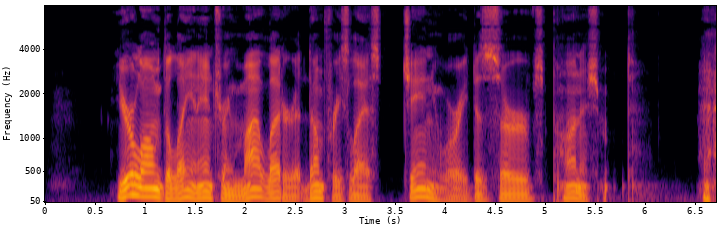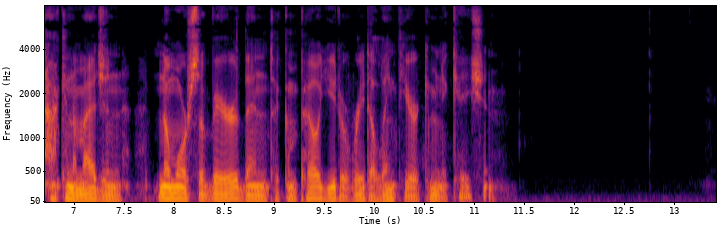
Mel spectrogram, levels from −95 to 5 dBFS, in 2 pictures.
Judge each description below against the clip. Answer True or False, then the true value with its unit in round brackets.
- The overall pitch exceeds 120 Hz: False (80 Hz)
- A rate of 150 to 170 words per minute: False (140 wpm)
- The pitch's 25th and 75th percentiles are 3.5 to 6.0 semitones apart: True (4.4 semitones)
